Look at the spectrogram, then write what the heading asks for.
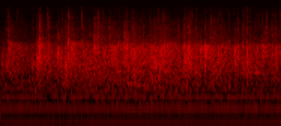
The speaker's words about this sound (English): Yes, we can give a clap offering.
